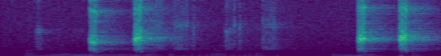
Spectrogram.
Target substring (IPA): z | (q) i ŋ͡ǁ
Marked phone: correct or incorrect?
incorrect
